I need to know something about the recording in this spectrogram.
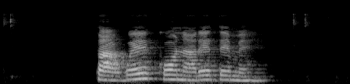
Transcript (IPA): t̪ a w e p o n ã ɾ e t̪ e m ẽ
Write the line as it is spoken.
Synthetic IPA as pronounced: t̪ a w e k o n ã ɾ e t̪ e m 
